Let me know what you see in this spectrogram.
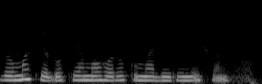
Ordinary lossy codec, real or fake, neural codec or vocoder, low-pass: none; real; none; none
